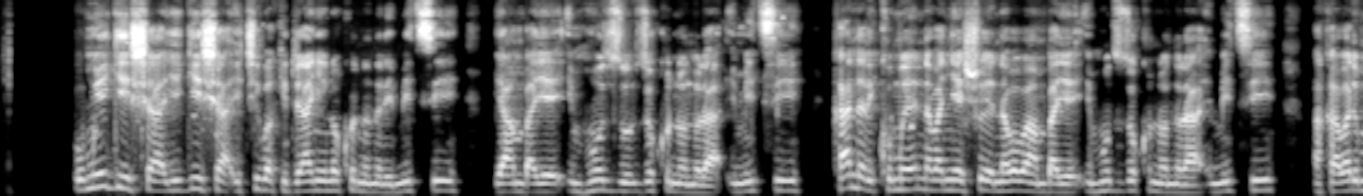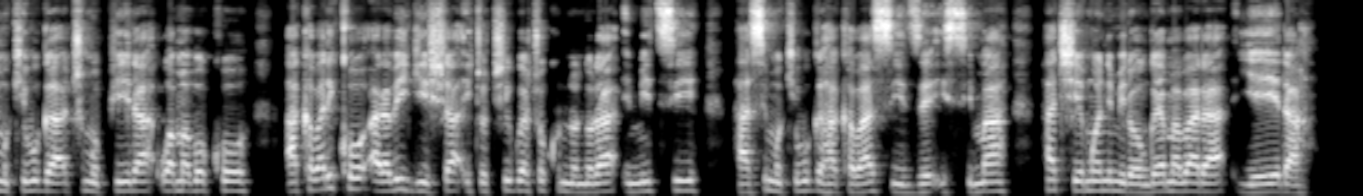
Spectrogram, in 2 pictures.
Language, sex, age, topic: Rundi, male, 36-49, education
